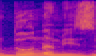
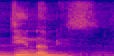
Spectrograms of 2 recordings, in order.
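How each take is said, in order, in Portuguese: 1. A primeira vogal soa como 'oo'. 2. A primeira vogal soa como 'ee'. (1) "Alguns falam dunamis" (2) "a pronúncia mais correta é dinamis"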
